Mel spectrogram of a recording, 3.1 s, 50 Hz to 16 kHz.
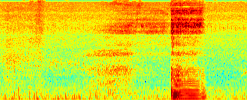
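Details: A cat called Dottie, asleep and snoring on 3.17.19: low background breathing, then a single short, loud, buzzy harmonic snore lasting under half a second.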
